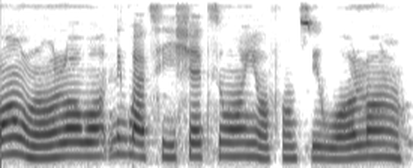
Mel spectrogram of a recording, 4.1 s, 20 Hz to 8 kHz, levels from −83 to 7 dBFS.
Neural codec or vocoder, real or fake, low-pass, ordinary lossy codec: none; real; 7.2 kHz; none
